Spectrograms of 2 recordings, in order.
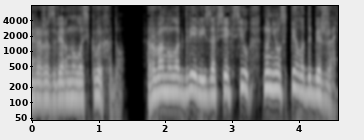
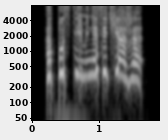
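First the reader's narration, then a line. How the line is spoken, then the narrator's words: Shouting. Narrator (Russian): закричала она в лицо отца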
